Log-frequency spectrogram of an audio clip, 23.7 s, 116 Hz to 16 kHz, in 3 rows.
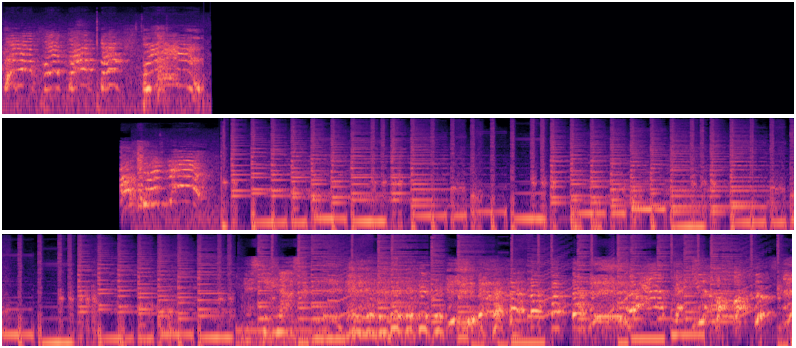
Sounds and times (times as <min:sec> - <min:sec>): Speech: 0:09.1 - 0:10.0, 0:18.2 - 0:18.9, 0:22.1 - 0:23.0
Music: 0:10.1 - 0:23.7.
